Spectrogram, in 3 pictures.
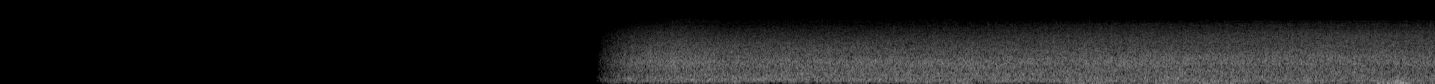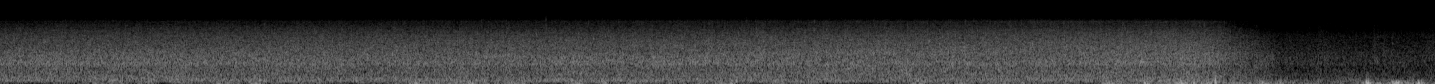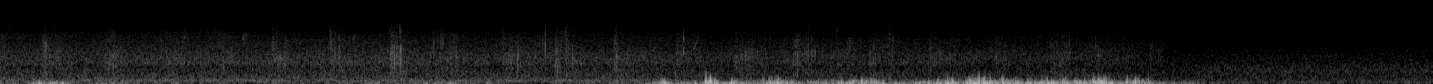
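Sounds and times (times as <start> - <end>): stream rushing over rocks: 6.0 - 27.7.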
